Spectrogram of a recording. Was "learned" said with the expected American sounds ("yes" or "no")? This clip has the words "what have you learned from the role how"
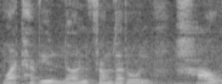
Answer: yes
